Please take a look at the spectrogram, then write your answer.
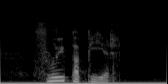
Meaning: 1. some blotting paper or a sheet of blotting paper 2. some cigarette paper or a sheet of cigarette paper; rolling paper
- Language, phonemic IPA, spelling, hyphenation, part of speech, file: Dutch, /ˈvlui̯.paːˌpiːr/, vloeipapier, vloei‧pa‧pier, noun, Nl-vloeipapier.ogg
